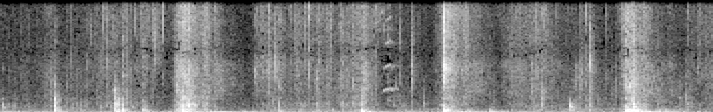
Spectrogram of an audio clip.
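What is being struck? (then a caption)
Soft clay slime. A large flattened mass of blue soft clay slime on a white table is pressed, folded and kneaded with fingertips that have short dark-painted nails. The slime gives soft squishing and crinkling sounds in uneven bursts, with a few sharper crackles standing out.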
